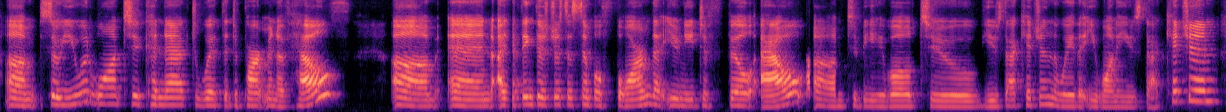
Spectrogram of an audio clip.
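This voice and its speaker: A woman's voice: fairly low pitch, normal speed. A woman, a food safety specialist, answering participants' questions in an online class in a casual way with many fillers.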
